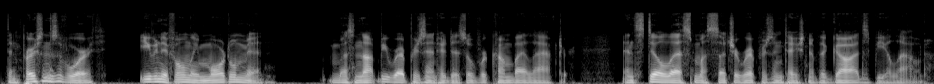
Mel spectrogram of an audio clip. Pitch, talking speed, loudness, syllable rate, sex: 90 Hz, 185 wpm, -19 LUFS, 5.8 syllables/s, male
